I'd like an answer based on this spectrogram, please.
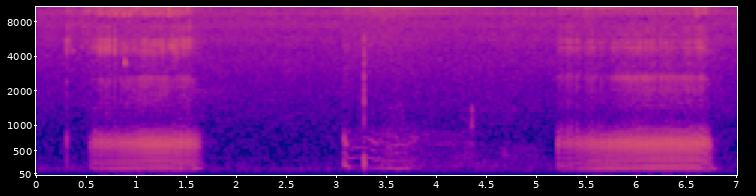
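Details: Pug snoring softly while asleep: two long, loud, even rasping snores with a quieter stretch of snuffling breath between them, in a quiet indoor room.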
